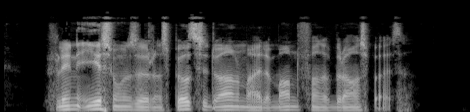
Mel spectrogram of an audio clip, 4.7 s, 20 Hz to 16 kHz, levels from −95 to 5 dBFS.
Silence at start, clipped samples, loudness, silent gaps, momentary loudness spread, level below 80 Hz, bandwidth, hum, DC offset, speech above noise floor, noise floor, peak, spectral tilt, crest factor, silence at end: 0.5 s; under 0.1%; -22 LUFS; none; 13 LU; -46 dBFS; 9.6 kHz; none; under 0.1%; 30 dB; -54 dBFS; -4 dBFS; -3.5 dB/octave; 20 dB; 0.6 s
